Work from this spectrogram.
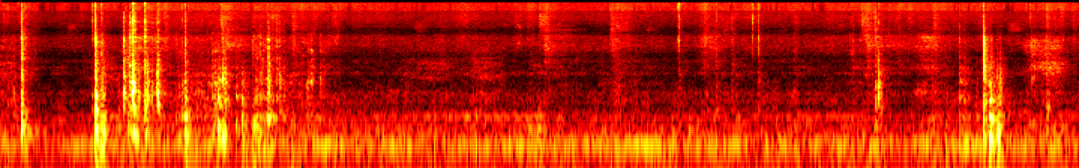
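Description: A sewing machine stitching embroidery, its steady motor hum running throughout with sharper clicks and knocks at the start and again near the end, heard alone without talk.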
